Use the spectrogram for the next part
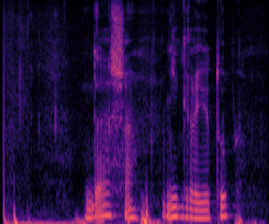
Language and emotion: Russian, neutral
